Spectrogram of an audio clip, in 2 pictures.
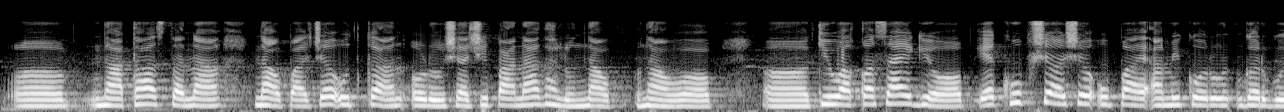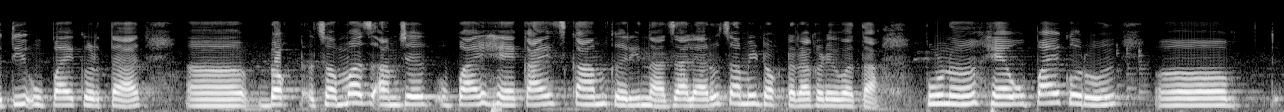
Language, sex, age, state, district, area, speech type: Goan Konkani, female, 30-45, Goa, Sanguem, rural, spontaneous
